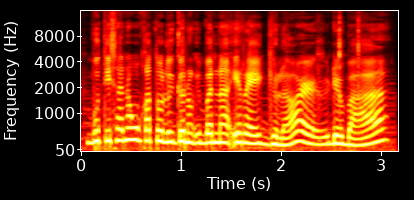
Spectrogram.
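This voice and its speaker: A woman's voice: a little high, expressive, a little fast, a little mellow. A woman hosting a radio call-in advice show, chatting casually in a playful, teasing, giggly way. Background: faint music.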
